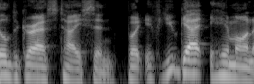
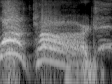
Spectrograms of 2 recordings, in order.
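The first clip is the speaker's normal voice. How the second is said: high-pitched, crazed yell; mock hype shout. Podcaster pitching a murderous wild card, comic shout. Yelled joke catchphrase.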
